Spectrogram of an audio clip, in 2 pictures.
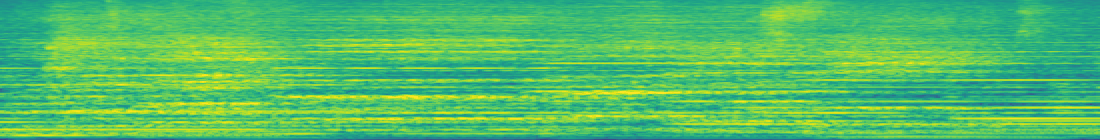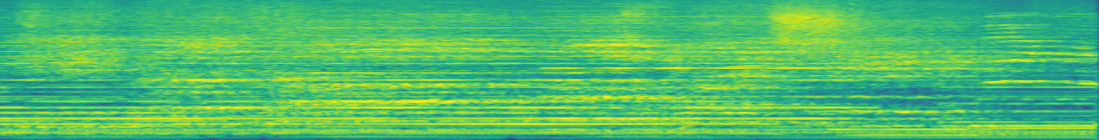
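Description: A church choir singing a slow hymn in long held notes, the offertory hymn sung while the gifts are brought to the altar.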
